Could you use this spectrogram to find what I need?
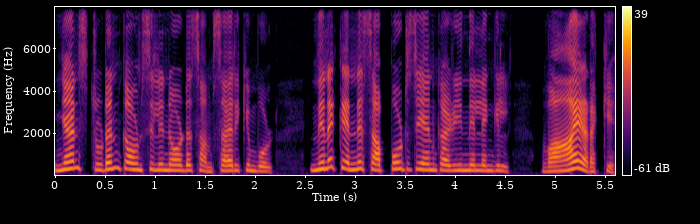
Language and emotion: Malayalam, angry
